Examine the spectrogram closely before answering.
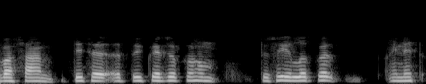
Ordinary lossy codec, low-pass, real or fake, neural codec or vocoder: MP3, 16 kbps; 3.6 kHz; fake; codec, 16 kHz, about 1 kbps, DyCAST, with the encoder's durations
